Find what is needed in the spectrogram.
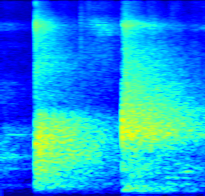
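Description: Bocce balls knocking hard twice, about a second apart, as a thrown ball strikes at the far end of the court; each knock rings out in a reverberant hall.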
